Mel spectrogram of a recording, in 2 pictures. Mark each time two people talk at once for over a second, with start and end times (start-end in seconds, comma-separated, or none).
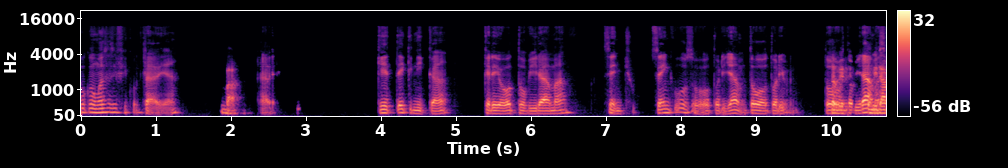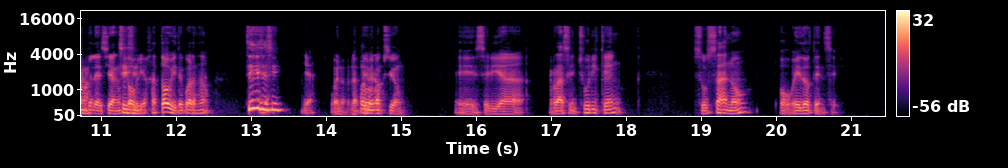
10.0-11.6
